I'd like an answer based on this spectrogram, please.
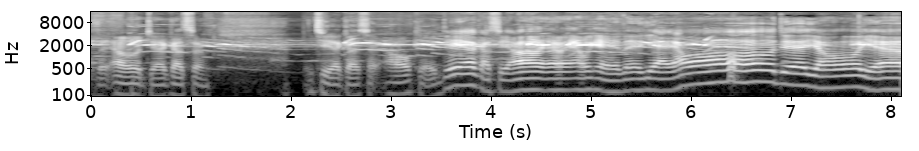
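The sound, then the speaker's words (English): A musical greeting card plays a song of sung cat meows. The wavering, high-pitched electronic tones run loud and almost without a break, with short gaps near the start. “singing kitty cats. Oh dear, I see it's a singing kitty cats.”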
